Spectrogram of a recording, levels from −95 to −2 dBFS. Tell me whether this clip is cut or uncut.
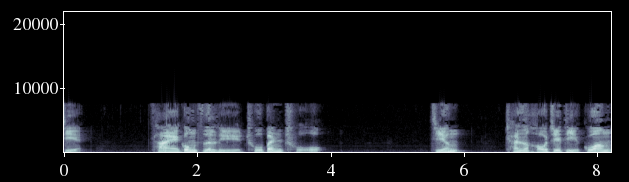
uncut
